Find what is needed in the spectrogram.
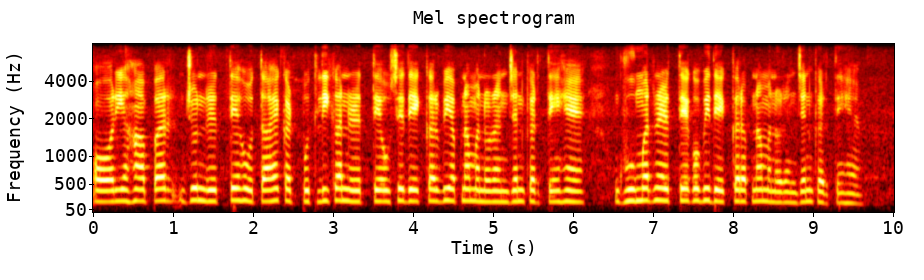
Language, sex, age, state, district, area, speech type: Hindi, female, 18-30, Rajasthan, Jaipur, urban, spontaneous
